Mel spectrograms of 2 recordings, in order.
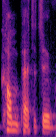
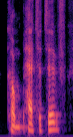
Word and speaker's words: competitive: So I think at one point you were saying competitive rather than competitive, which so you'd want to get the stress on the second syllable there.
